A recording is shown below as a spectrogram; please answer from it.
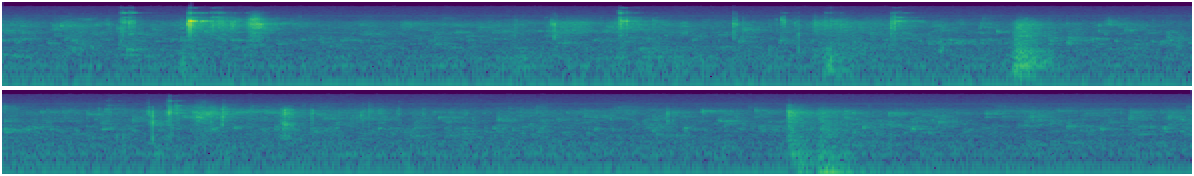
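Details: Quiet indoor room tone with scattered small taps, clicks and drip-like knocks, and no animal voice heard.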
